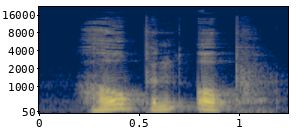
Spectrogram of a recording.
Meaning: inflection of ophopen: 1. plural present indicative 2. plural present subjunctive
- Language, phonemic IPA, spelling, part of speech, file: Dutch, /ˈhopə(n) ˈɔp/, hopen op, verb, Nl-hopen op.ogg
